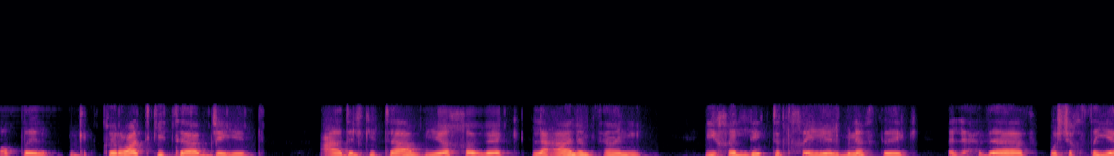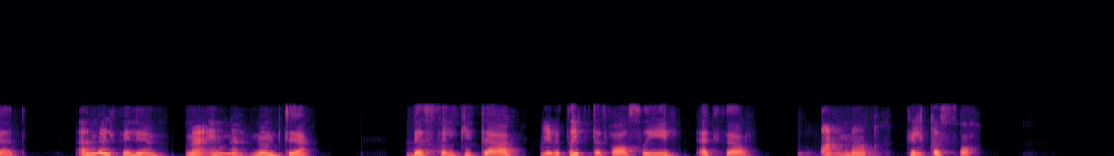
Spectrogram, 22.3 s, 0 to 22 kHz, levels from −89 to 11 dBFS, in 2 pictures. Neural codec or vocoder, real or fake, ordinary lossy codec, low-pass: none; real; none; 7.2 kHz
